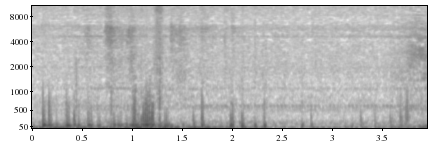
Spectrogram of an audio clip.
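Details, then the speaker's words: New Samsung French door refrigerator during its cycle: uneven light clicks about three a second over low hum, the compressor's copper tubing vibrating against its foam pad; stops when the pad is pressed. "well i've identified it right down here there's your compressor see that copper is vibrating and if i put my finger on that foam pad right here it stops"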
